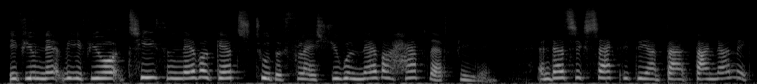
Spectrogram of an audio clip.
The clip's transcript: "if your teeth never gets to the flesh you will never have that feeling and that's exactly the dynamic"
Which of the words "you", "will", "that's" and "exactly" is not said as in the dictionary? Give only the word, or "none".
exactly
